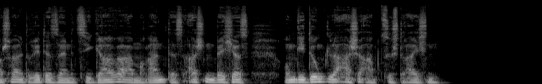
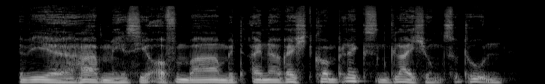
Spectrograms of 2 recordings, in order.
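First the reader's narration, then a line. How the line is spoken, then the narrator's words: Calm. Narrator (German): sagte Euler ruhig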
